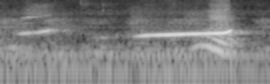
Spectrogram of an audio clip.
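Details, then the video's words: Parrot whistling while cuddled indoors; a short rising whistle, a pause, then a long steady whistle climbing at its end into a falling raspy sweep, low electrical hum in the background. "cute parrot talking on cuddling"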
